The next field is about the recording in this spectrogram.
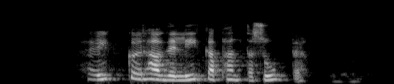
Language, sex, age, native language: Icelandic, female, 50-59, Icelandic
